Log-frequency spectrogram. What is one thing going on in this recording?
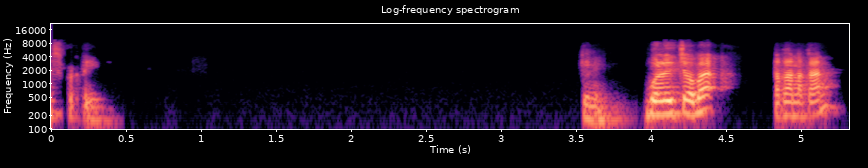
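A young woman speaks calmly through an online call, with short pauses.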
